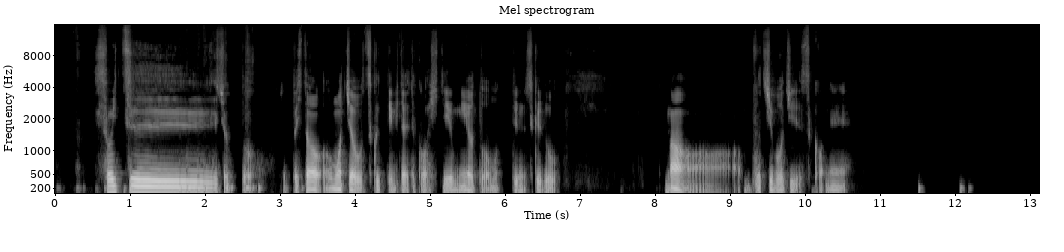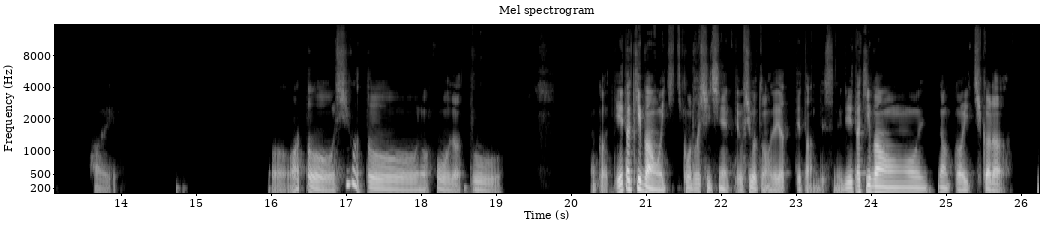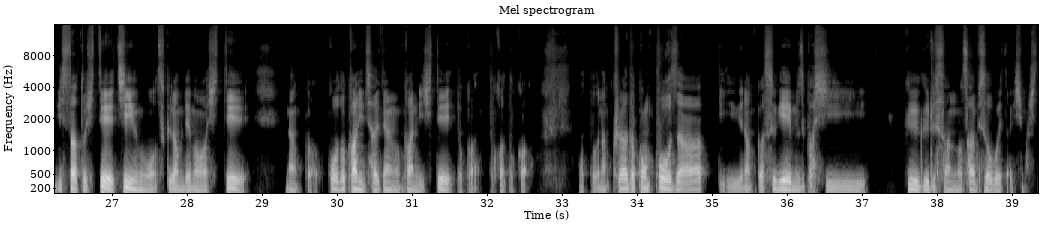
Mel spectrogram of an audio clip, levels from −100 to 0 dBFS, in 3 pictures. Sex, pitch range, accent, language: male, 85-130 Hz, native, Japanese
